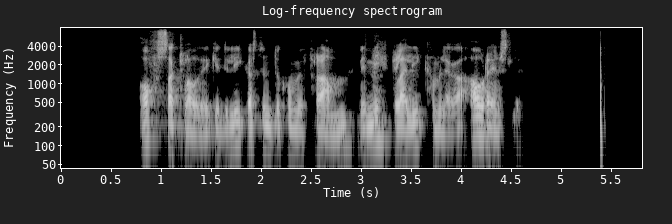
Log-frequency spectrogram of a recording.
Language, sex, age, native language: Icelandic, male, 40-49, Icelandic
